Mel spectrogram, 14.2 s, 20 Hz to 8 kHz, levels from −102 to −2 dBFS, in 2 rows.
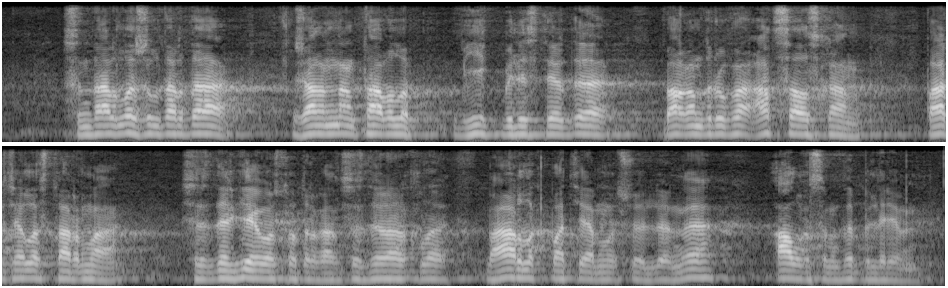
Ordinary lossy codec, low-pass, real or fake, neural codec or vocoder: none; 7.2 kHz; fake; codec, 16 kHz, 8 kbps, FreqCodec, larger model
